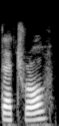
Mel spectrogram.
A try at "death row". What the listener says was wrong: Make sure you pronounce that TH in death. Death row.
